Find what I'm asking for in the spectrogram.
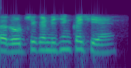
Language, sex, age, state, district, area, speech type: Marathi, male, 18-30, Maharashtra, Yavatmal, rural, conversation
